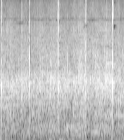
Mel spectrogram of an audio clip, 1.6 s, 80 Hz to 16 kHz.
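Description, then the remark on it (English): An auction crowd applauds prematurely as the bidding reaches $13 million, in a steady wash of clapping, with a few sharper claps standing out at regular intervals over the dense, even noise. “That's premature clapping.”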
